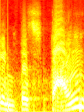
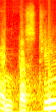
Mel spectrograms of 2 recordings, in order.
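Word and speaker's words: intestine: इंटेस्टीन और large इंटेस्टीन, बच्चों इसकी 2 प्रोनाउंसिएशन है, sometimes it pronounce like इंटेस्टाइन और इंटेस्टीन। ये अमेरिकन और ब्रिटिश में इसको अलग अलग प्रोनाउंस किया जाता है, कोई इशू नहीं है कि आप इसको किसी भी प्रोनाउंसिएशन से प्रोनाउंस कर सकते हैं।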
